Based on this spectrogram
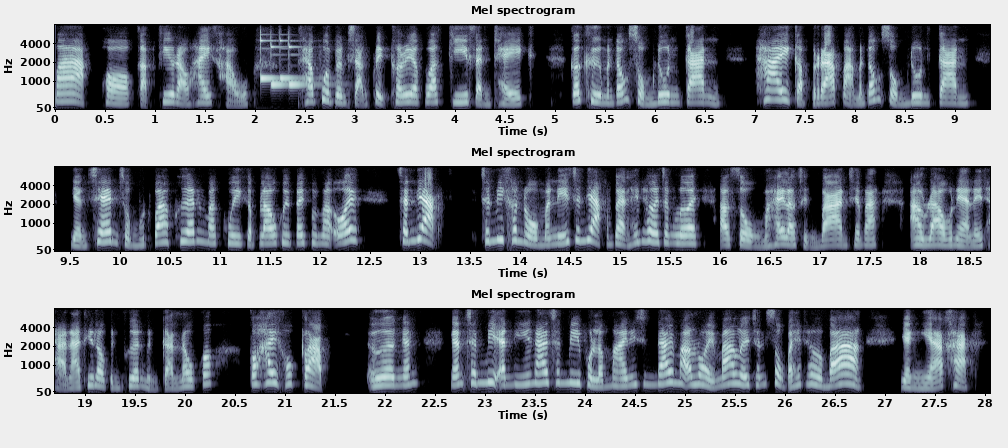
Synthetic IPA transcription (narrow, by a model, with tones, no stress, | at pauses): maː˥˩k̚pʰɔː˧ka˨˩p̚t̪ʰiː˥˩ɾa˧wɦa˥˩jkʰa˦˥wt̪ʰaː˥˩pʰuː˥˩t̪̚pe˧nsa˩˦ŋkɾi˨˩t̪̚kʰɔː˥˩ɾi˥˩ək̚waː˥˩kiː˦˥˩fɛ˧˩nt̪ʰe˦˥k̚ː | ɔː˥˩kʰɯː˧ma˧nt̪ɔ˥˩ŋso˨˩˦mduː˧nka˧n | ha˥˩jka˨˩p̚ɾa˦˥p̚ʔa˨˩ma˧nt̪ɔ˥˩ŋso˨˩˦mdu˧nka˧n | jaː˨˩ŋt͡ɕʰe˥˩nso˩˦mːu˦˥t̪̚waː˥˩pʰɯ˥˩ənmaː˧kʰu˧jka˨˩p̚ɾa˧wkʰu˧jpa˧jkʰu˧jmaː˧˥˩ʔoː˧˩j | t͡ɕʰa˦˥njaː˨˩k̚ | t͡ɕʰa˦˥nmiː˧kʰa˧noː˩˦mʔa˧nːiː˦˥t͡ɕʰa˦˥njaː˨˩k̚bɛ˨˩ŋɦa˥˩jt̪ʰɤː˧t͡ɕa˧ŋlɤː˧jʔa˧˩wso˨˩ŋmaː˧ɦa˥˩jɾa˧wt̪ʰɯ˨˩˦ŋbaː˥˩nt͡ɕʰa˥˩jma˦˥ | ʔa˧˩wɾa˧wni˥˩ɐna˧jt̪ʰaː˩˦na˦˥ʔt̪ʰiː˥˩ɾa˧wpe˧npʰɯ˥˩ənmɯ˩˦ənka˧nɾa˧wkɔː˥˩ | kɔː˥˩ɦa˥˩jkʰa˦˥wkla˨˩p̚ | ʔɤː˧a˨˩ŋːa˦˥n | ŋa˦˥nt͡ɕʰa˦˥nmiː˧ʔa˧nːiː˦˥na˦˥t͡ɕʰa˦˥nmiː˧pʰo˩˦la˧maː˦˥jnʰiː˥˩t͡ɕʰa˦˥ndaː˥˩jmaː˧ʔa˧ɾɔ˨˩jmaː˥˩k̚lɤː˧jt͡ɕʰa˦˥nso˨˩ŋpa˧jɦa˥˩jt̪ʰɤː˧baː˥˩ŋ | jaː˨˩ŋːi˦˥ɐkʰa˥˩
